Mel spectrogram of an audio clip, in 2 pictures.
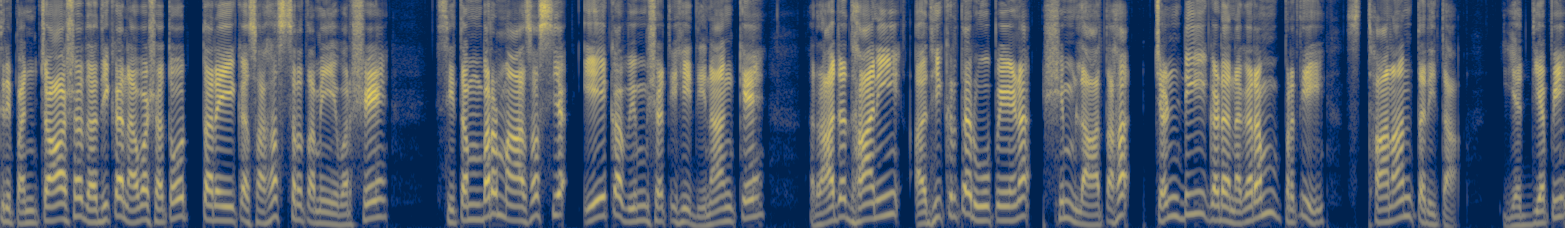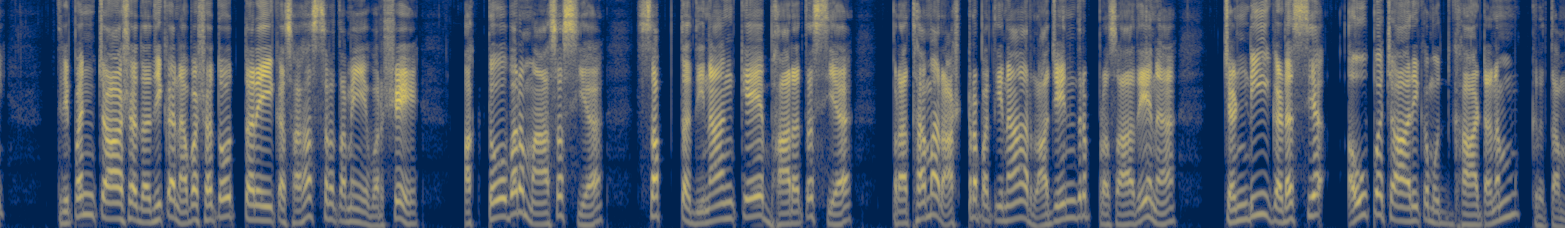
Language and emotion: Sanskrit, neutral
